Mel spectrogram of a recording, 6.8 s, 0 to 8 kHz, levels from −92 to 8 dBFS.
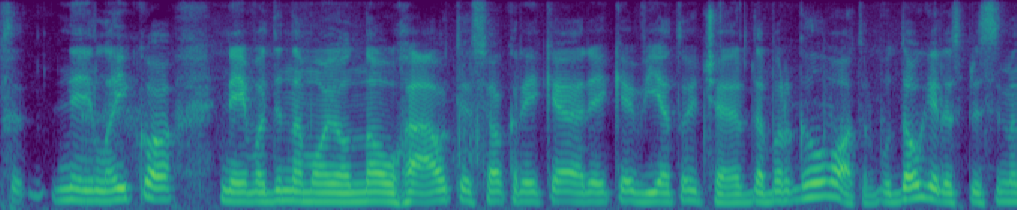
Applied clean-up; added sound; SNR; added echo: none; none; none; none.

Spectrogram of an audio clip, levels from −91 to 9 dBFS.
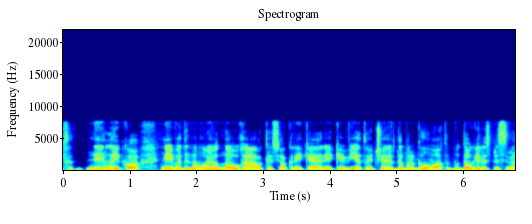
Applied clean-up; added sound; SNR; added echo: neural mask model DeepFilterNet 3.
